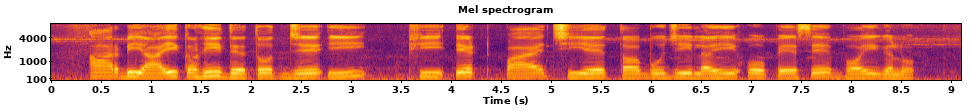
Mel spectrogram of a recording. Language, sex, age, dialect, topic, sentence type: Maithili, male, 18-24, Bajjika, banking, statement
